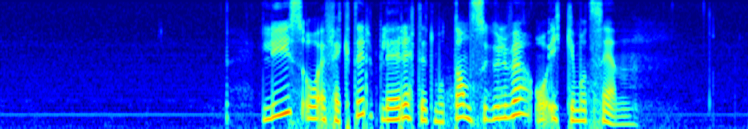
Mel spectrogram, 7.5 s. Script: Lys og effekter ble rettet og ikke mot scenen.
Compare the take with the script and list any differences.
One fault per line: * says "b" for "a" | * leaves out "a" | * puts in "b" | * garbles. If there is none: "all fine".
* puts in "mot dansegulvet"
